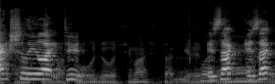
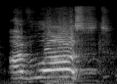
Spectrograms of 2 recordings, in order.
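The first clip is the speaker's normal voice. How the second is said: loud, drawn-out cry; real excited outburst; overwhelmed yell; 3 semitones higher, 5 dB louder than usual. Real, not acted. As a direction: holler it in giddy surrender. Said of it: "I'm yelling so much".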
